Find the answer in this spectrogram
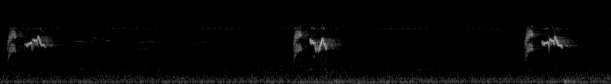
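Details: Loud sooty-headed bulbul call. Three short, rich, warbling bursts arrive roughly every two and a half seconds, with a faint intermittent high tone between them.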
